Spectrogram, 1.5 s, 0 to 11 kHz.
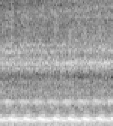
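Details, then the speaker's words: Compressor nebulizer switched on to nebulize a child for about 5 minutes to clear the chest in chest infection and cough: steady mechanical buzzing hum of the running machine. "ये machine अब on है, machine चल रही है और nebulisation हो रही है।"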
